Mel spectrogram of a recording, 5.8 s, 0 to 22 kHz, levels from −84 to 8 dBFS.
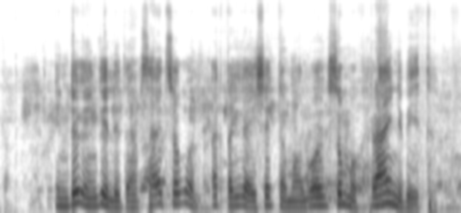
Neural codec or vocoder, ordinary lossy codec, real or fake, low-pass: vocoder, 44.1 kHz, 128 mel bands, Pupu-Vocoder; none; fake; none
